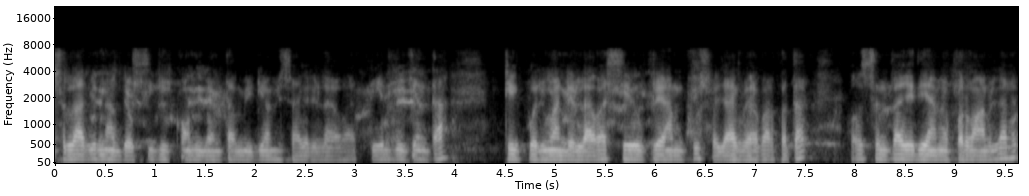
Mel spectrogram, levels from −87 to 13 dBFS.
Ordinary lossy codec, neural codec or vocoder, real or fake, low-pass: none; codec, 24 kHz, 3 kbps, HILCodec; fake; 7.2 kHz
